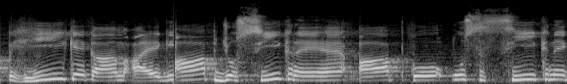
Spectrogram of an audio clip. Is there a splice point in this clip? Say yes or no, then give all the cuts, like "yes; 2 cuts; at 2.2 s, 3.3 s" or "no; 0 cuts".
yes; 1 cut; at 1.7 s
